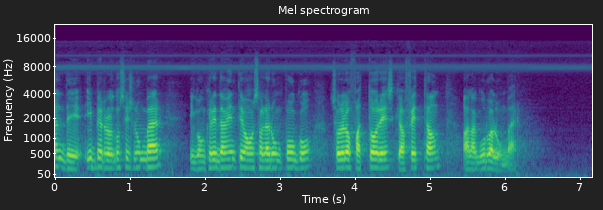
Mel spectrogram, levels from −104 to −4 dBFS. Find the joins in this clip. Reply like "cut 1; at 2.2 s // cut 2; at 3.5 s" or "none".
cut 1; at 5.2 s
